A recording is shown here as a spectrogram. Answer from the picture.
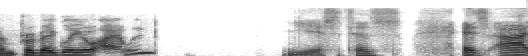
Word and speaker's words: Poveglia: And it's known as, correct me, Chris, if I'm wrong, but it's pronounced Poveglia Island.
